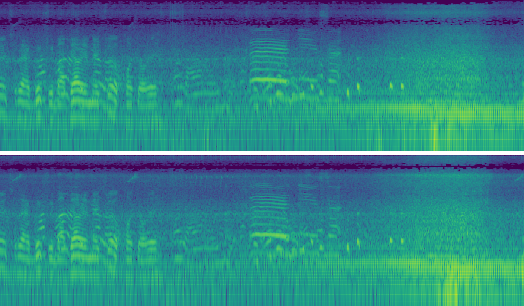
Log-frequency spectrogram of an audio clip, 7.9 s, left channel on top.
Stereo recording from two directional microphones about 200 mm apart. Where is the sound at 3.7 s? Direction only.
35° left (ahead or behind).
